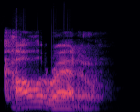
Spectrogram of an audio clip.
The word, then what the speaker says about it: Colorado: Colorado. – Andy. – Call a goddamn ratto. – Call a fucking ratto. – No, it's pronounced Colorado, you potty mouthers.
